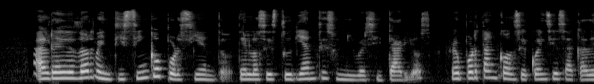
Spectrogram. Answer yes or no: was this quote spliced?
yes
